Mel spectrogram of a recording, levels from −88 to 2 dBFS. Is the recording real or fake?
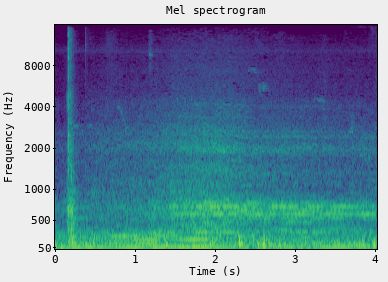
real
